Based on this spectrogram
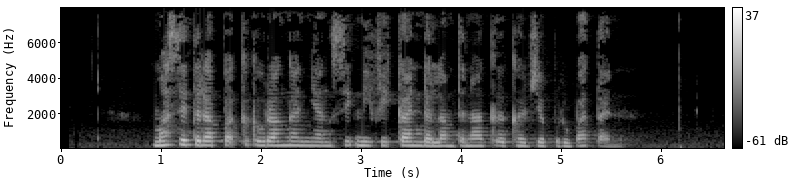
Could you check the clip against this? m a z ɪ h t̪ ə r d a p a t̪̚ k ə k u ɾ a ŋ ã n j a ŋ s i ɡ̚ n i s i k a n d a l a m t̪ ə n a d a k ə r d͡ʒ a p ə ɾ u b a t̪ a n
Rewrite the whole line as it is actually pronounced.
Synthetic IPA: m a s ɪ h t̪ ə r d a p a t̪̚ k ə k u ɾ a ŋ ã n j a ŋ s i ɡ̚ n i f i k a n d a l a m t̪ ə n a ɡ a k ə r d͡ʒ a p ə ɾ u b a t̪ a n

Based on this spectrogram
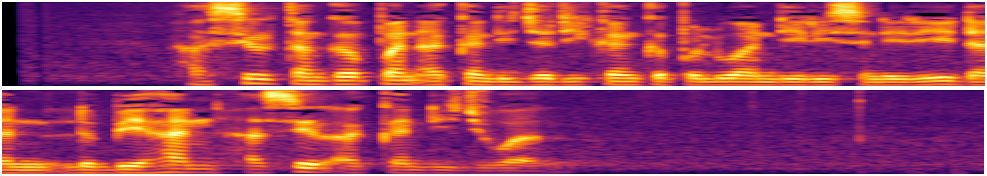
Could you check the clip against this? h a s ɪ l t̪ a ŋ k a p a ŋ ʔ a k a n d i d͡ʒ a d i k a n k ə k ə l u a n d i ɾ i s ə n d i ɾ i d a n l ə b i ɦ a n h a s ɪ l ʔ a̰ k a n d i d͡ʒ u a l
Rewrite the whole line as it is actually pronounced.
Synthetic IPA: h a s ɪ l t̪ a ŋ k a p a n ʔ a k a n d i d͡ʒ a d i k a n k ə p ə l u a n d i ɾ i s ə n d i ɾ i d a n l ə b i ɦ a n h a s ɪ l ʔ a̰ k a n d i d͡ʒ u a l

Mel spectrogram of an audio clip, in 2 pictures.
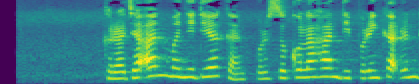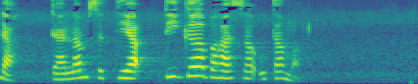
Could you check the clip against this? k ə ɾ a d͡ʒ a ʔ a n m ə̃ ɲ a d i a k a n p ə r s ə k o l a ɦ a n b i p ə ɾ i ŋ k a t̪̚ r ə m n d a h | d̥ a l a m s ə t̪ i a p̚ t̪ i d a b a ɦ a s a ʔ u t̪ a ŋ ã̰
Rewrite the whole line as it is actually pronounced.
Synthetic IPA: k ə ɾ a d͡ʒ a ʔ a n m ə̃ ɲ ə d i a k a n p ə r s ə k o l a ɦ a n d i p ə ɾ i ŋ k a t̪̚ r ə n d a h | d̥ a l a m s ə t̪ i a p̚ t̪ i ɡ a b a ɦ a s a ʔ u t̪ a m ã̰

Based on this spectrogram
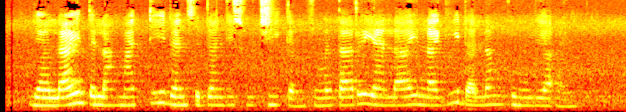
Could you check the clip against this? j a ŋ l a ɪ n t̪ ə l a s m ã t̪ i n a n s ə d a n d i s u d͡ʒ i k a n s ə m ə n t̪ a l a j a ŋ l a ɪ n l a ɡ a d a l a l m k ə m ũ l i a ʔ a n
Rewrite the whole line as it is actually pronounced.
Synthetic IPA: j a ŋ l a ɪ n t̪ ə l a h m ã t̪ i d a n s ə d a ŋ d i s u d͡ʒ i k a n s ə m ə n t̪ a ɾ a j a ŋ l a ɪ n l a ɡ i d a l a m k ə m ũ l i a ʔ a n

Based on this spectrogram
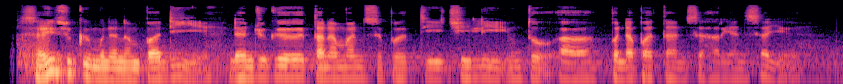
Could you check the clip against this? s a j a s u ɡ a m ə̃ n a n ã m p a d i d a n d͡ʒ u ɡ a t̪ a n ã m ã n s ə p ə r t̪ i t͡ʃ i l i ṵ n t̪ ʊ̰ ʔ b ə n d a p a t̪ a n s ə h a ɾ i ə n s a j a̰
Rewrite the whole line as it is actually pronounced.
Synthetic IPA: s a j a s u k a m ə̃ n a n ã m p a d i d a n d͡ʒ u ɡ a t̪ a n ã m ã n s ə p ə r t̪ i t͡ʃ i l i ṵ n t̪ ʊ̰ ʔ p ə n d a p a t̪ a n s ə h a ɾ i a n s a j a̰

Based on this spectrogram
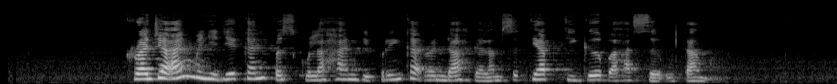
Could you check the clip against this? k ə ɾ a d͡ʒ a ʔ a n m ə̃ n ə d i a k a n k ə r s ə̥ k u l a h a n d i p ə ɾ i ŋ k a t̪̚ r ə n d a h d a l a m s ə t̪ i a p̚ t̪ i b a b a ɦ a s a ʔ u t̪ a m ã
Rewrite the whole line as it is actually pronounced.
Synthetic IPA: k ə ɾ a d͡ʒ a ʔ a n m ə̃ ɲ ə d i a k a n p ə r s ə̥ k u l a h a n d i p ə ɾ i ŋ k a t̪̚ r ə n d a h d a l a m s ə t̪ i a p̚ t̪ i ɡ a b a ɦ a s a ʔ u t̪ a m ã

